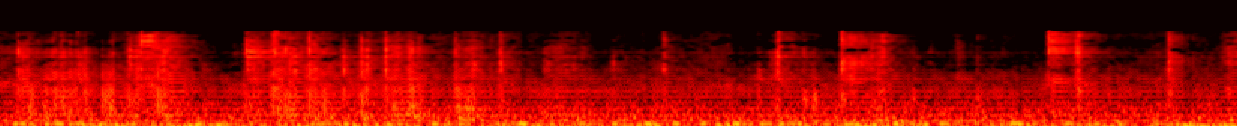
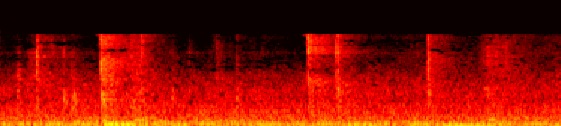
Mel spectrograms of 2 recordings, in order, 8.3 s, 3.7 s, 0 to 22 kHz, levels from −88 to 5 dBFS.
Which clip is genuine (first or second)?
second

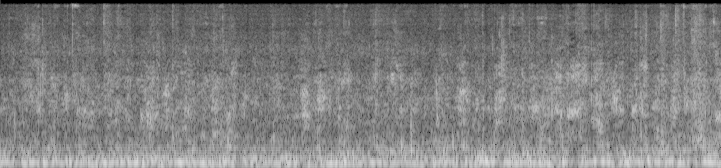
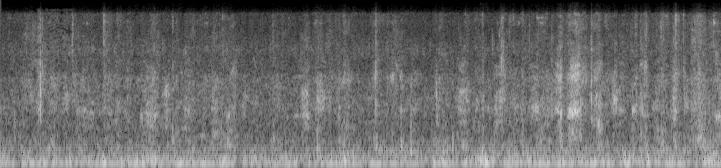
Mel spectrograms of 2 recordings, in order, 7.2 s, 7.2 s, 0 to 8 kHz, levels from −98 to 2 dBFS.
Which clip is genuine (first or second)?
second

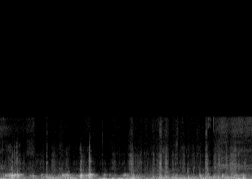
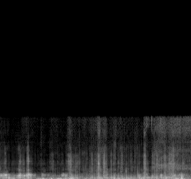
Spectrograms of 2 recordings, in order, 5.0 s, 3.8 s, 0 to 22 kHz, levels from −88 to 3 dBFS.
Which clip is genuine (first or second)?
first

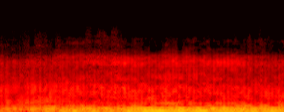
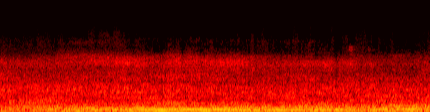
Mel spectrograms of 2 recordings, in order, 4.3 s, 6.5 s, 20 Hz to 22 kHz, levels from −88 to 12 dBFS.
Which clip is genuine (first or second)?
second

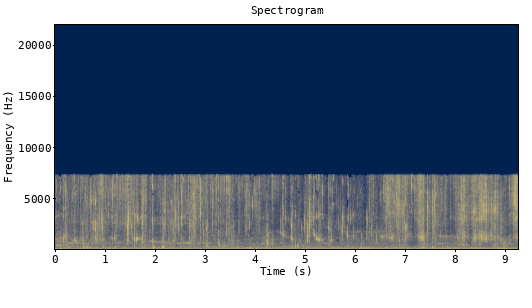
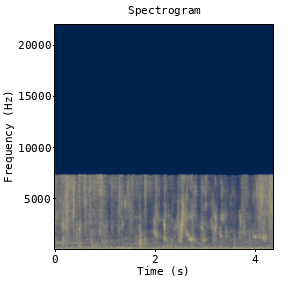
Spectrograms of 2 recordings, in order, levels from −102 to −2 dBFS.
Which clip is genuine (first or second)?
first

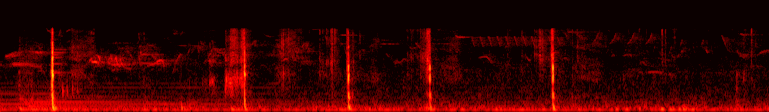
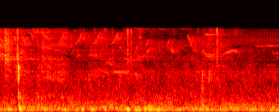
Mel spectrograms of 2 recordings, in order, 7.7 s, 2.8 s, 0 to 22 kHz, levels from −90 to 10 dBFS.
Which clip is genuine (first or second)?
first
